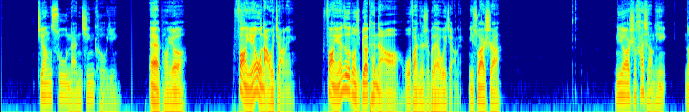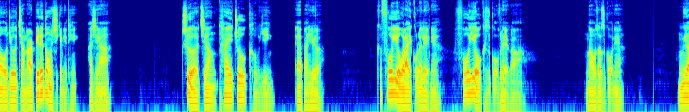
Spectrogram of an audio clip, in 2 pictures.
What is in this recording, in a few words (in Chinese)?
台州方言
